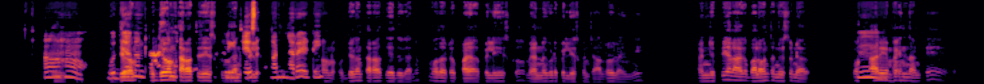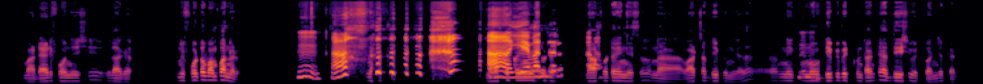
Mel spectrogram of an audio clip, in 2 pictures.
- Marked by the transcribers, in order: other background noise; distorted speech; in English: "డ్యాడీ"; in English: "ఫోటో"; chuckle; laugh; in English: "డ్యాడీ?"; in English: "వాట్సాప్ డీపీ"; in English: "డీపీ"
- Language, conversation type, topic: Telugu, podcast, వివాహ నిర్ణయాల్లో కుటుంబం మోసం చేస్తున్నప్పుడు మనం ఎలా స్పందించాలి?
